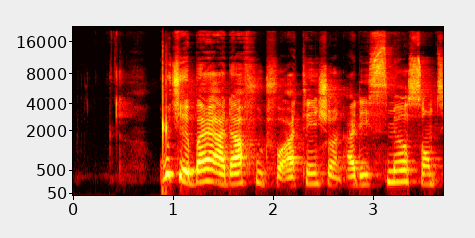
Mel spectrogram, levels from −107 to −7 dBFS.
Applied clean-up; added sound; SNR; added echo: none; Finger snapping; 17 dB; none.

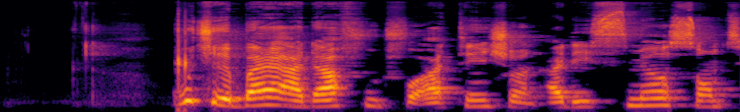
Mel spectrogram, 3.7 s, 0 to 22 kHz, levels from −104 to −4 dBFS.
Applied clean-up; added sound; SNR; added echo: classical method Wiener filter.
